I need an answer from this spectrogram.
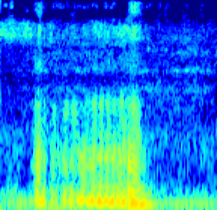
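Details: Pomeranian asleep on a futon, twitching now and then in its sleep, its snoring likened to an old man's; a single rasping, buzzy snort lasting under a second, low and rough with a slight rise at the end.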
